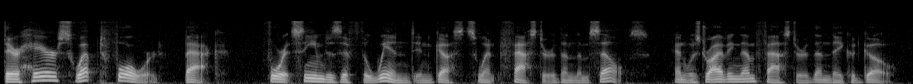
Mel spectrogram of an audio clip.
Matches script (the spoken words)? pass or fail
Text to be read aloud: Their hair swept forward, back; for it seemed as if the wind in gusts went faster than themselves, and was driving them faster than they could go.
pass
